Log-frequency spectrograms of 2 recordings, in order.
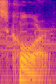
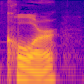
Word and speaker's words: corps: 今天我们要学的词是 press corps. Press is spelled P-R-E-S-S, press, and corps, C-O-R-P-S, corps, press corps.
